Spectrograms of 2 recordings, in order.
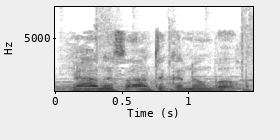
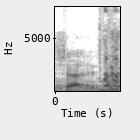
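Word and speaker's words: Giannis: champion the greek freak janice is that right my brother no janis antetokounmpo just call me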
